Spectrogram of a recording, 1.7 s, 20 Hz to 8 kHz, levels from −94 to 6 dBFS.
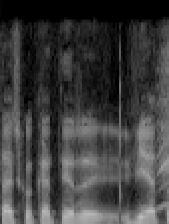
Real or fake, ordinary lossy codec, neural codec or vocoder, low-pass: real; MP3, 64 kbps; none; 7.2 kHz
